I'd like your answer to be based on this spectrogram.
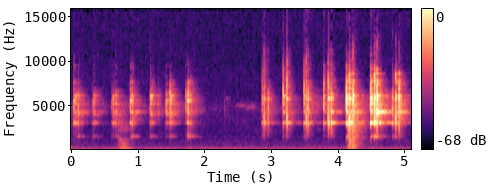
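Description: A hollow, ribbed, opaque white blown-glass pumpkin about 15 cm across with a gold glass stem, held in one palm, is tapped with long acrylic nails. Two runs of quick, evenly spaced taps are separated by a short pause, each tap giving a bright, high, glassy ring that fades quickly. The second run grows louder.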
